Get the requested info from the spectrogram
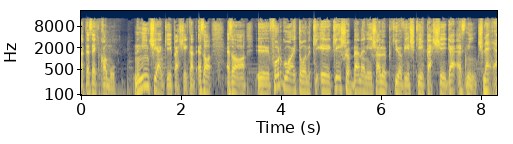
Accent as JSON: {"language": "Hungarian", "country": "Hungary", "said": "hiszen magyarok vagyunk, és miénk a Rubik kocka"}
